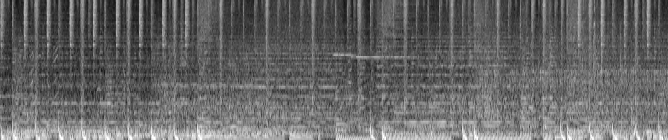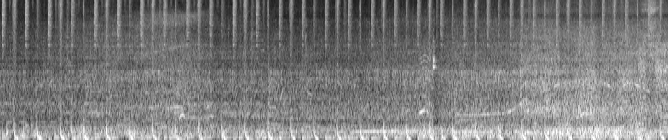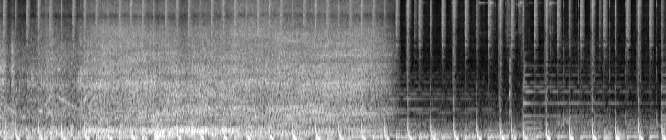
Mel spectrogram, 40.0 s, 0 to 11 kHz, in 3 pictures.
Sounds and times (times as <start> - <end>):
Music: 0.0 - 40.0
Truck: 0.0 - 40.0
Speech: 21.7 - 30.1.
